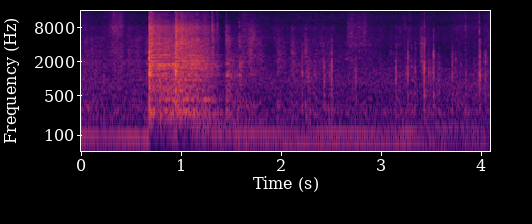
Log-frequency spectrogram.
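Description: Salt poured from a pouch into a plastic bucket onto a turkey: a sudden rush of falling grains about a second in that fades over about a second, followed by a few faint ticks.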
